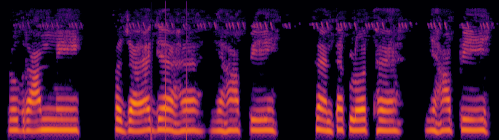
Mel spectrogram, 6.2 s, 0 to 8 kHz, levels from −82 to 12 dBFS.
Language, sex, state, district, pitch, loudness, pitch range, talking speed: Hindi, female, Chhattisgarh, Balrampur, 215 Hz, -19 LUFS, 210-225 Hz, 125 wpm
